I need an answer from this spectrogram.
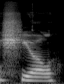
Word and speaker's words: Sheol: In the Hebrew Bible, you have Sheol, which I'm probably pronouncing that wrong, so I apologize. Do you know what? I should look it up instead of just getting it wrong. Okay. Pretty much everybody seems to be saying she-ole.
